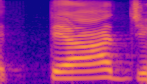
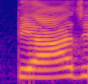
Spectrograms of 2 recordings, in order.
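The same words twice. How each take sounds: First: त्याज drawn out slowly with a jy ending, tyaajya; correct form. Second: त्याज ending on a bare j, no y; wrong form. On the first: Teacher giving students the proper word, correct form. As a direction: close त्याज on a clear j-y cluster. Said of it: "त्याज होता है". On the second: Teacher showing students the faulty word, wrong form. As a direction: say त्याज without the final y sound. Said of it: "त्याज नहीं होता है". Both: Shown as a demonstration.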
